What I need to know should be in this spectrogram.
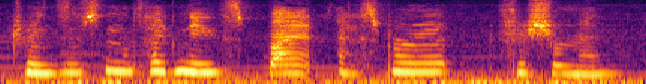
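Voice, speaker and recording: A woman plays an elegant vampire restaurateur in an intimate ASMR roleplay. Her voice is high, with formal, measured phrasing and courteous, seductive hospitality. Faint music sits behind her. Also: fairly even intonation, fairly bright tone, rough recording. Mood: savoring, refined. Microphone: binaural microphone.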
